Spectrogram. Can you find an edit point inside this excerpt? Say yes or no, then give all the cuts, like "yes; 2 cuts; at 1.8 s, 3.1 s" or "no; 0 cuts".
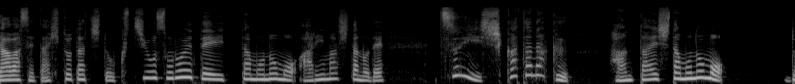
no; 0 cuts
